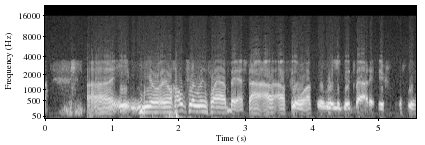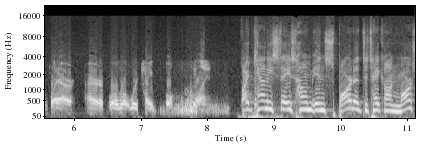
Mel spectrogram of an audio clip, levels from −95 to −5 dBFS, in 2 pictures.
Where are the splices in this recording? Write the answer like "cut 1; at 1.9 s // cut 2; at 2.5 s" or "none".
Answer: none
